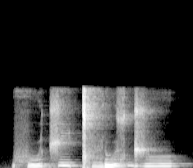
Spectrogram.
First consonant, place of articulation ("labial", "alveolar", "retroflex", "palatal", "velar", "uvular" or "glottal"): labial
